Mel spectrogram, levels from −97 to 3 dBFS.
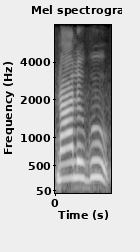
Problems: constant background noise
